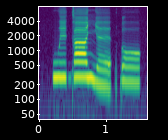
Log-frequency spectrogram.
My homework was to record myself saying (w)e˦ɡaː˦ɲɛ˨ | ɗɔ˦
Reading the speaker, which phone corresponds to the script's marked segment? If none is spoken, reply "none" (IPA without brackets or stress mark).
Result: w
